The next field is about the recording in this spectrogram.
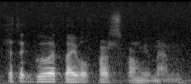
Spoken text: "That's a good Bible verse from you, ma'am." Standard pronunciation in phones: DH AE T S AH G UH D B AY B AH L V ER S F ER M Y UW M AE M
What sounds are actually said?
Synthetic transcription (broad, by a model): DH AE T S AH G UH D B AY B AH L P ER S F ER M Y UW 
